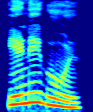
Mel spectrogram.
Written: ಎಣ್ಗೊಳ

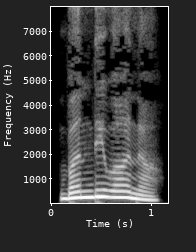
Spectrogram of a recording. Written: ಬಂದಿವನೆ

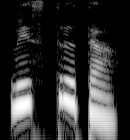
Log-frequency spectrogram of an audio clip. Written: ವಿಸ್ತøತಿ

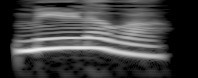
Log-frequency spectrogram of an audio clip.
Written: ಮೇಳಾವ

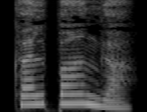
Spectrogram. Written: ಕಲ್ಪಾಂಗ

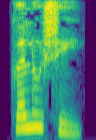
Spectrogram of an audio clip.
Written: ಕಲುಷ

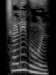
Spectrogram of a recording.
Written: ಚಿಲುಕೂಲಿ

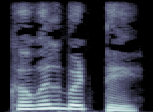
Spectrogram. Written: ಕವಲ್ಬಟ್ಟೆ

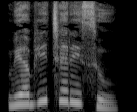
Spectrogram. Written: ವ್ಯಭಿಚರಿಸು

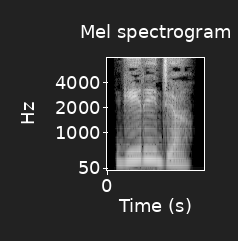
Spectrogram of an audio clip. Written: ಗಿರಿಜ

